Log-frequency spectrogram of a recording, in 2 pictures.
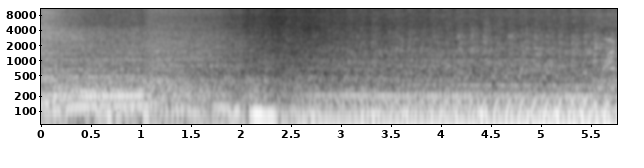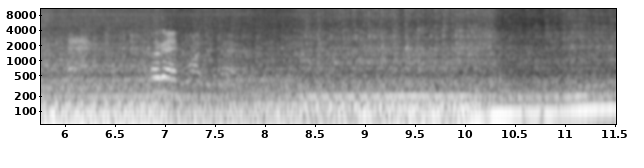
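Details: Restored Ford Galaxie 500 V8, timing 15 initial, 36 total; deep even burble climbing cleanly on each rev to almost 3,000 rpm and settling, no misses or knocks: normal running.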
